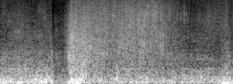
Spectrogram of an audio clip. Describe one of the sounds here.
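A loud rushing whoosh bursts out and slowly fades.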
